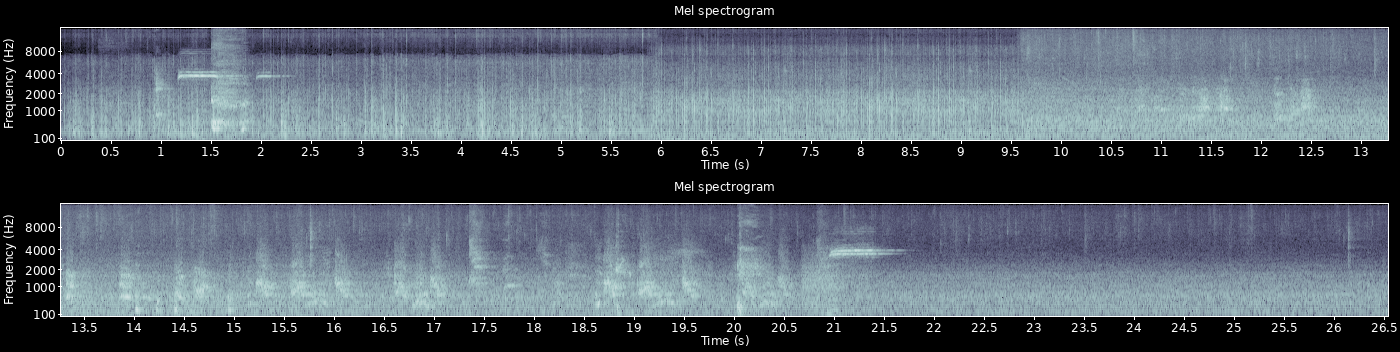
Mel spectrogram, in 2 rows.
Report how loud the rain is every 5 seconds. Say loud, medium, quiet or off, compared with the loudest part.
loud, loud, loud, medium, medium, medium.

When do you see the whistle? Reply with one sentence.
You can hear the whistle from 1.1 to 2.1 s and from 20.6 to 21.4 s.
